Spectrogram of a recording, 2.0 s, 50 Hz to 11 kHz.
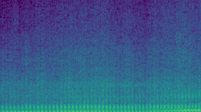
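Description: The CCM Spitfire Six's 600cc single-cylinder engine running steadily while the bike cruises on the road, its note rising slightly near the end. Wind rushes over the helmet-mounted microphone.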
